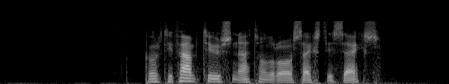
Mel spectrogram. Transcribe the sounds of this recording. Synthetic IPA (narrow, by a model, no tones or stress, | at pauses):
fœɾt̪ɪfɛmt̪ʰʉːsn̩ɛt̪hʉnd̪ɾəoːsɛkst̪ɪsɛks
